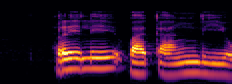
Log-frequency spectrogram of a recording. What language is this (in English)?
Northern Sotho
